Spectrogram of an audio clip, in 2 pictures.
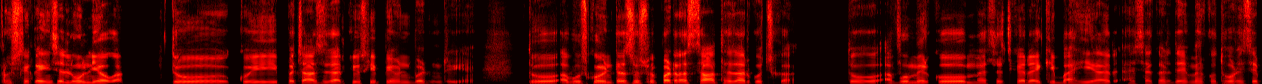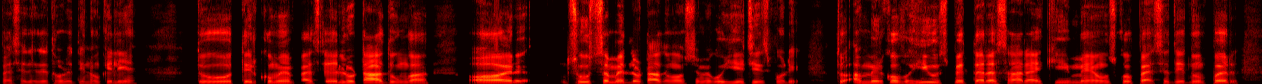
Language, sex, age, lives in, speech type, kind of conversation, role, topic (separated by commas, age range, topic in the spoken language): Hindi, male, 20-24, India, conversation, advice, user, आप बार-बार पुरानी बुरी आदतों पर कैसे लौट आते हैं?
